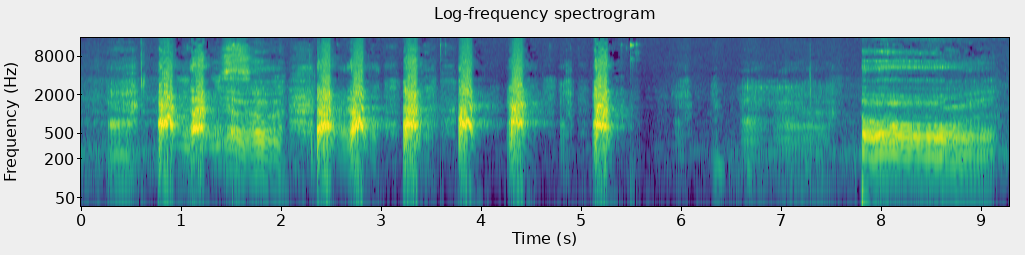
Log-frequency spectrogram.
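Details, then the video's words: Luca, a chatty foster dog, lets out a rapid series of sharp barks, roughly eight in five seconds, followed by softer low grumbling and then a longer moaning howl at the end. "The MANY Sounds of Luca"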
